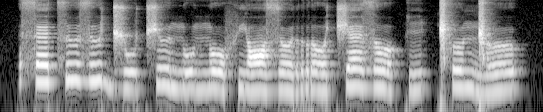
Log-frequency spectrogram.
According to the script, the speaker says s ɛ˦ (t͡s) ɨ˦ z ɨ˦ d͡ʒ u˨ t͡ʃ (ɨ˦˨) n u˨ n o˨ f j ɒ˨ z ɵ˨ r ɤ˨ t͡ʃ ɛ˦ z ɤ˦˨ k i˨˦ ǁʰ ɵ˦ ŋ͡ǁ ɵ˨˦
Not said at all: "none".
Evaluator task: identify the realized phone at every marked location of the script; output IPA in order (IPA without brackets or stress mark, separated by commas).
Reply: t͡s, ɨ˦˨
